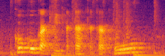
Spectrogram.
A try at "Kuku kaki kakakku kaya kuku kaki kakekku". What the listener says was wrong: Yeah. So no pause.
